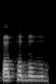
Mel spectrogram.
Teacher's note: जिन वर्ण का उच्चारण स्थान ओष्ठ है उन्हें हम लोग ओष्ठ वर्ण कहते हैं। ओष्ठ मीन्स ओठ, आप जानते हैं ना, ओठ उच्चारण, जैसे प फ ब ब बोल कर देखिए दोनों ओठ टच करता है।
